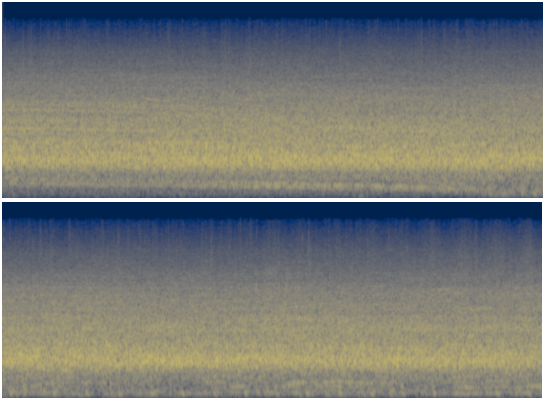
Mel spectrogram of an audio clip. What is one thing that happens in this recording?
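A huge stadium crowd cheers and roars loudly.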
